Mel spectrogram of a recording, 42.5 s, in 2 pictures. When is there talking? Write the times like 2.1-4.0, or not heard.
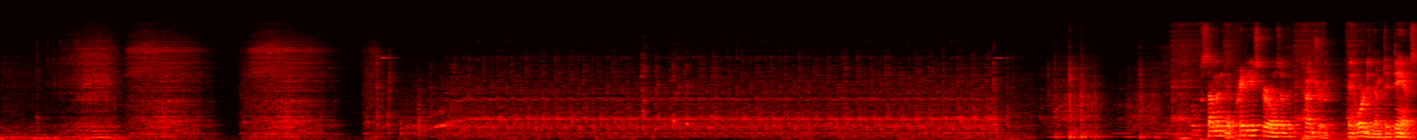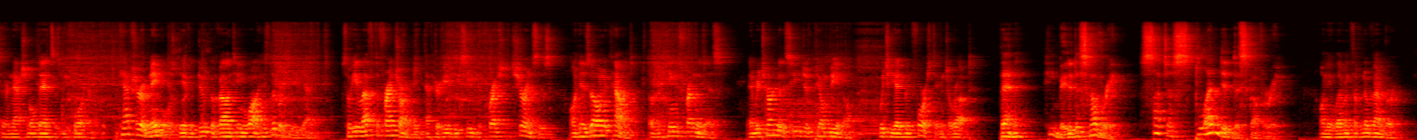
17.9-40.5, 41.0-42.2.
